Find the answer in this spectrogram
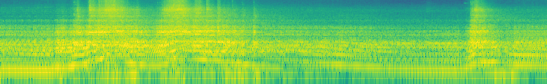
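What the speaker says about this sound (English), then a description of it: "Get the all through them and then rev the engine." Ford Cobra Jet drag car engine revved hard in several loud bursts that rise and fall over a rough, loping idle, close to the microphone with no talking.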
